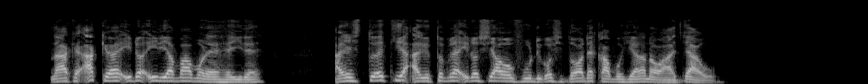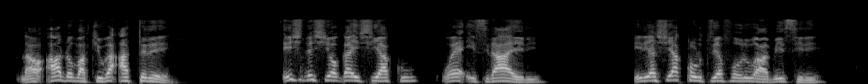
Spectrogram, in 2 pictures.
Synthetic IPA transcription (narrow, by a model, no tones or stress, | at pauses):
nakɛ̰ʔakeɔɛʔidɔʔiɾiamamoɾɛɦɛiɾɛ | aɣeɕ̬i̥twɛkiaʔaɣetomeɾaidɔɕjaofuːndiɣoʃ̬iðɔdɛkamoɦiaɾanawad͡ʒao | naɔʔadomakuɣaʔateɾe | iʃineɕjɔɡaiɕiaku | wɛʔisiɾaɛɾi | iɾiaɕjakoɾutiɾɛfoːɾiwamisiɾi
